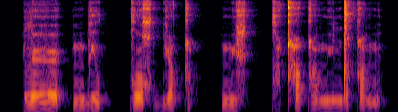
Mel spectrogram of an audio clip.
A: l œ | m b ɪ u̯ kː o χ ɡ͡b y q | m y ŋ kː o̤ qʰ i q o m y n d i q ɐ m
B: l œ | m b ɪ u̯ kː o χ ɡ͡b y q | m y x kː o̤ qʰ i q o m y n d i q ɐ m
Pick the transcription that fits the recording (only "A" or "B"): B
